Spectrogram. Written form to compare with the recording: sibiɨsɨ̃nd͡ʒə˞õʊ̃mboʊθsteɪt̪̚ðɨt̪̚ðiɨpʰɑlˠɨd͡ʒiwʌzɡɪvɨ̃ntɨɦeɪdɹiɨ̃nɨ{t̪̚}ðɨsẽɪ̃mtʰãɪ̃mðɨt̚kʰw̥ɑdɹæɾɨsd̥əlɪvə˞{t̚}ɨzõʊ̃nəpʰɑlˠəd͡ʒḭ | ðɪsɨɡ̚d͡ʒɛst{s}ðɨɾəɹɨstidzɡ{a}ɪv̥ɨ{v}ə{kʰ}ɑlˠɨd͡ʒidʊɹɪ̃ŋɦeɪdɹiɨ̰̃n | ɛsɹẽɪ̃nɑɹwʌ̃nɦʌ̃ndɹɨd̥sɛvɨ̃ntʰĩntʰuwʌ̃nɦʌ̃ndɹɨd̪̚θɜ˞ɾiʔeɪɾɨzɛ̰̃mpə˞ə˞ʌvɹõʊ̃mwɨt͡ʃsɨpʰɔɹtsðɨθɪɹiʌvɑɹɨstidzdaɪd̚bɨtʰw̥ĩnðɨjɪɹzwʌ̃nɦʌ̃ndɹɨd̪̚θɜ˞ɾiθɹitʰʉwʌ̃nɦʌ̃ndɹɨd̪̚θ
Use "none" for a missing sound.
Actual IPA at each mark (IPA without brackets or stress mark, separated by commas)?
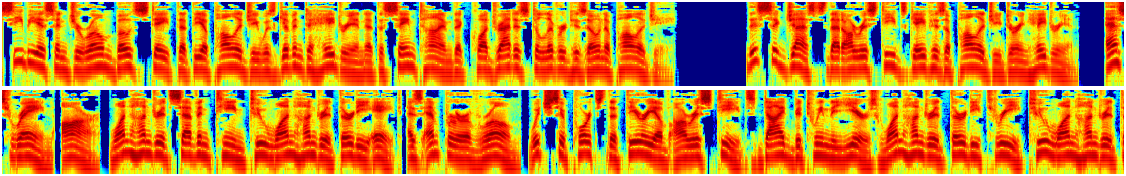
t̪̚, d̚, s, e, z, pʰ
